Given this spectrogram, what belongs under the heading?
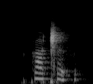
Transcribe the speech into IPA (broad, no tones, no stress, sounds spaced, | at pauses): k a ǁ ɛ θ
